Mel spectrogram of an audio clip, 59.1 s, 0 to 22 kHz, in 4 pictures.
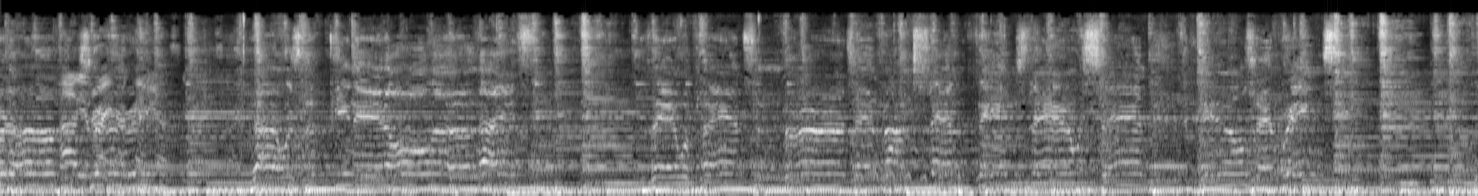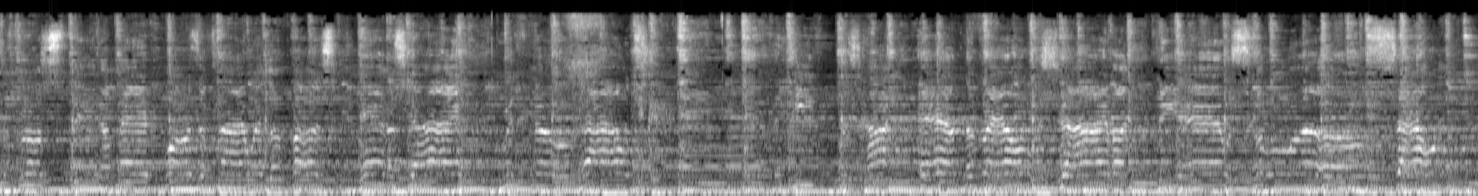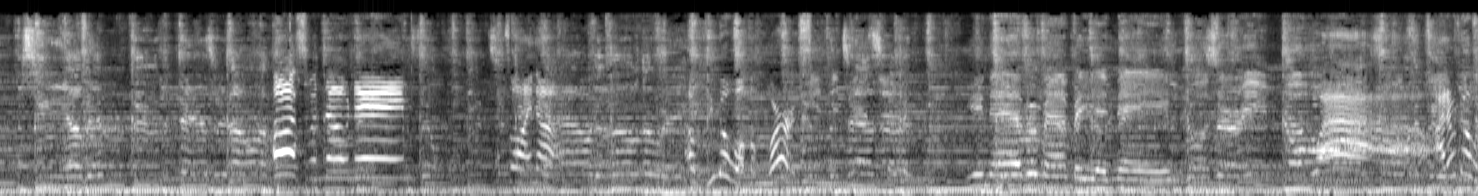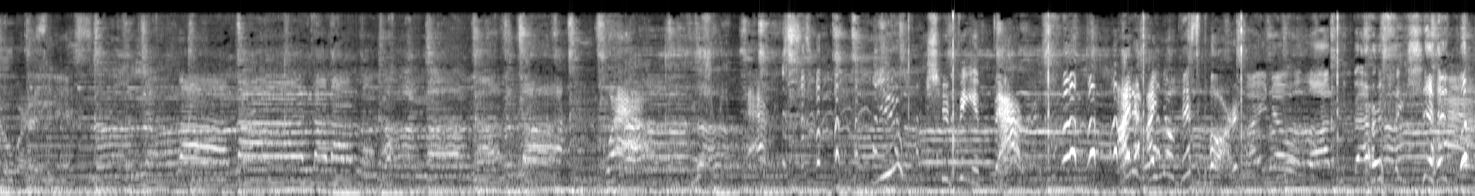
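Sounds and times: acoustic guitar strumming: 0.0s - 59.0s
man singing: 0.0s - 59.0s.

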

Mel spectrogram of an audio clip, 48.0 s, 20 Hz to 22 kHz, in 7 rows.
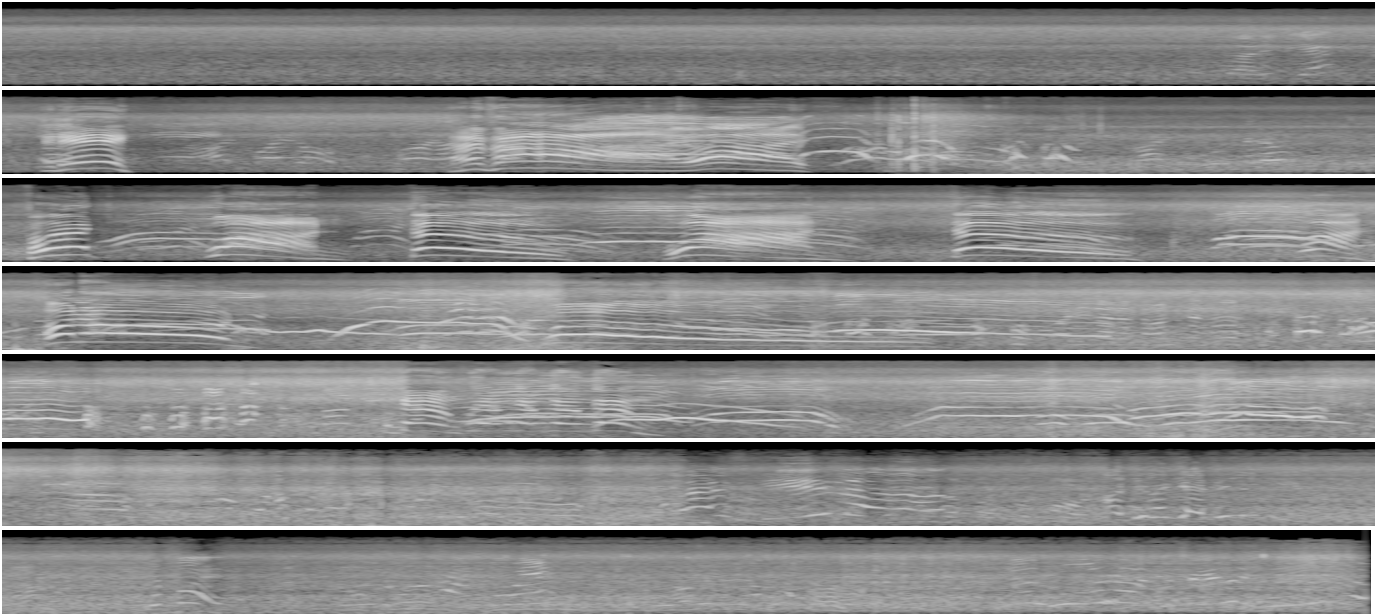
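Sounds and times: rushing splashing river water: 0.0s - 48.0s
people yelling: 9.0s - 12.4s, 13.9s - 36.1s.

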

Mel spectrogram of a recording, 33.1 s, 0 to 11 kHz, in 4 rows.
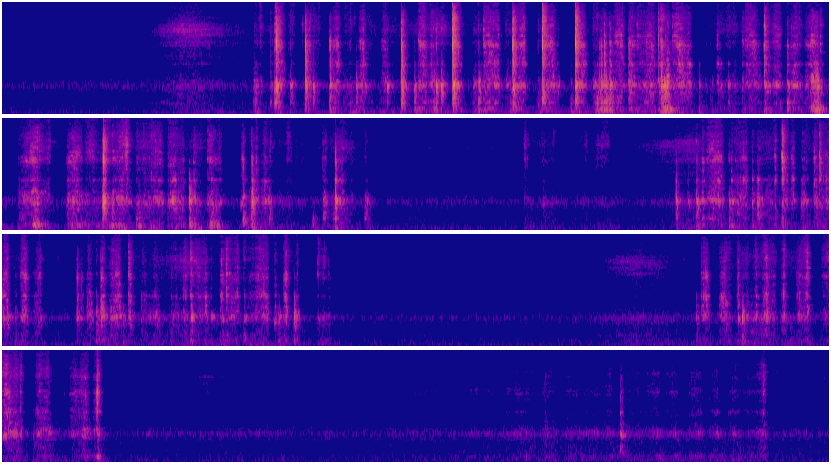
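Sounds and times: hand scraping paint: 2.5s - 12.0s, 14.2s - 19.8s, 23.5s - 25.8s.

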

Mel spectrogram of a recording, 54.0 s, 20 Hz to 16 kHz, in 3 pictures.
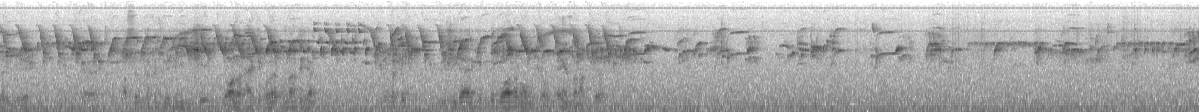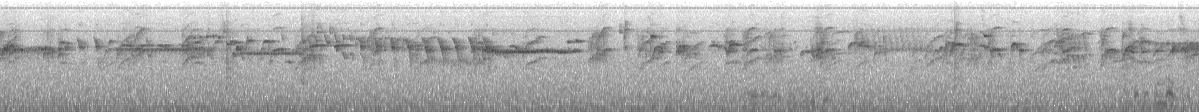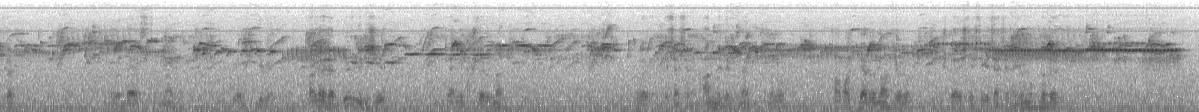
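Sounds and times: goldfinches twittering: 0.0s - 53.9s.

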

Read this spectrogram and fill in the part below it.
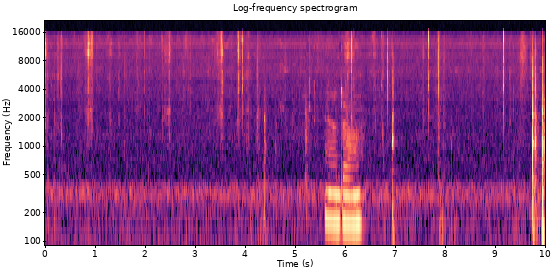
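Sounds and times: low room hum: 0.0s - 10.0s
scissors snipping yarn: 5.3s - 7.0s.

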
